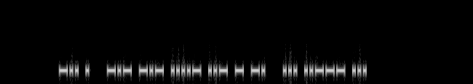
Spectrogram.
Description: Morse code, heard as a keyed tone, about 44 wpm, 690 Hz. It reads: DE KK4UTN S2S
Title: SOTA QSO Practice 45wpm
